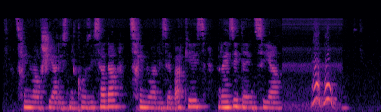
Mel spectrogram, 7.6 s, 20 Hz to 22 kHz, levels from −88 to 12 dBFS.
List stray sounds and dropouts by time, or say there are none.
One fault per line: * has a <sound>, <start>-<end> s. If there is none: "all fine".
* has a bark, 6.2-6.8 s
